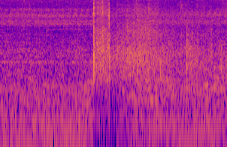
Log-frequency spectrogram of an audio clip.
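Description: A starting gun fired once, about a second in, setting off a sprint hurdles race, with a short echo after the crack.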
